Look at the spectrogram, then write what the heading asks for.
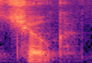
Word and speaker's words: choke: The first word is choke. We see we have a silent E at the end. When you have a silent E at the end of a word, we know the previous vowel is long, so we need the O sound like Coke, Coca-Cola. O, like no and go, choke.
